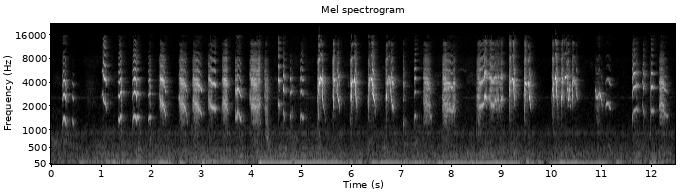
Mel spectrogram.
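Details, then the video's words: Young long-tailed shrike, a local bird from Kendal, learning to sing: a fast, busy run of harsh, scratchy notes and short chirps, closely spaced and varied, with a faint low hum beneath. "MASTERAN CENDET TROTOL BELAJAR BUNYI"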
